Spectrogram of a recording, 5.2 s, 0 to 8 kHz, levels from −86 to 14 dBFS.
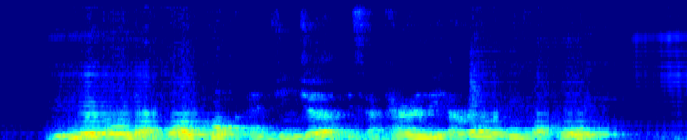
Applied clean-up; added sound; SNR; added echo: neural separator model SepFormer DNS4.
